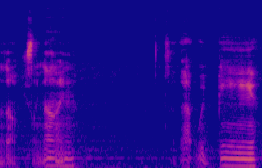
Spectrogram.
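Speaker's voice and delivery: very soft, halting mental math; muttering to himself. Real, not acted. Working out the inches in his head, muttered. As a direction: work it out under your breath, slowly.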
